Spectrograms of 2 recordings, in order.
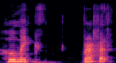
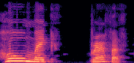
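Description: First: Said in the usual way. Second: Called out loud and high to the class; loud model question. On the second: Shown as a demonstration. Teacher calls the model question out loud to her pupils. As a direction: ask it big and clear so the class hears. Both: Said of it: "Bây giờ mình hỏi nhé".

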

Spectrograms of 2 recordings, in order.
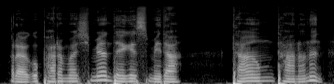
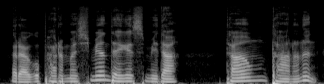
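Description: Both takes have the same delivery.

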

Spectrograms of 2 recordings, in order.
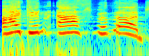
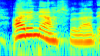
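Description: First: High, loud, indignant cry; mad protest. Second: Said in the usual way. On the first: Retold or imitated. Angry at God over unasked healing, loud and high. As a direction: throw it up at God, high and hot. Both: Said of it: "And I was so mad".

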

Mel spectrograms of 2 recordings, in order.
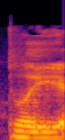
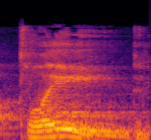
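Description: First: "played" split into play-ed; wrong -ed ending. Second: "played" as one syllable, PLAYD; smooth one-beat "played"; correct soft -ed. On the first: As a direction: mispronounce "played" with an extra "ed" syllable. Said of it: "a gente não fala". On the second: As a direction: end "played" on a soft d, no extra vowel. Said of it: "a gente fala". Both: Shown as a demonstration.

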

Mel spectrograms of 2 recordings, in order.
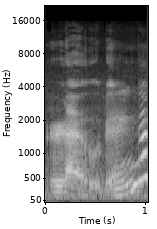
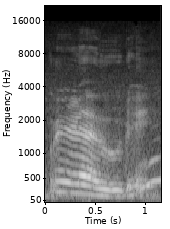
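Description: First: Low start on LOADING, swooping up at the end; LOADING said low with a rising finish; singsong loading. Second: Higher LOADING with an upturned end; LOADING pitched up, rising at the finish; singsong loading. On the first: Gamer fills a loading screen, playful low rising singsong. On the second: Gamer repeats the loading screen word, playful high rising singsong. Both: Pretend.

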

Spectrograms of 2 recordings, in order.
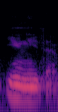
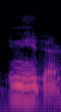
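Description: First: Soft, low, nearly whispered echo; hushed repeat. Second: Almost whispered, very soft; hushed plea. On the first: Pastor repeating his plea to the church, barely above a whisper. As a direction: let it fall to a hush. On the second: Pastor pleading softly to the congregation, hushed. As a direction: lean in and hush it to the crowd. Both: Real, not acted.

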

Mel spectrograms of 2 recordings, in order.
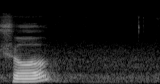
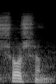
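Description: First: শ্মশান drawn out slowly, sho ... shan; syllable by syllable. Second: Said in the usual way. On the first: Shown as a demonstration. Teacher spelling out for students, শ্মশান in slow separated syllables. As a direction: stretch the first syllable of শ্মশান, then pause. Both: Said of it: "একটু লক্ষ্য করো".

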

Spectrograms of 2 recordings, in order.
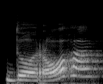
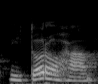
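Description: First: Дорога as доРОга; дорога with middle-syllable stress; stress shift. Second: Дорога as дороГА; дорога with final-syllable stress; stress shift. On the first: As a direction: stretch and raise РО in дорога. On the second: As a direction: lean on ГА in дорога. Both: Shown as a demonstration. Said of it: "зміна наголосу змінює значення слова".

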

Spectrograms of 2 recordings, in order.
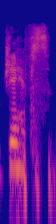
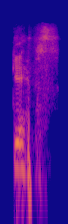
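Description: First: "gifs" said like "jifs"; "gifs" with a soft g, as in gin. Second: "gifs" with a hard g. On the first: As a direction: start "gifs" with a j sound. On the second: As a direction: say "gifs" with the g of gift. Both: Shown as a demonstration. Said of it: "however you pronounce them".

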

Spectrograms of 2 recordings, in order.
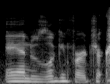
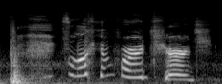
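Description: First: Said in the usual way. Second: Very high, slow, loud squeal of disbelief; amazed delight. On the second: Real, not acted. Man telling viewers of the stranger's church search, amazed. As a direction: repeat it through giddy laughter, stretched out. Repeats punchline, amazed and laughing.

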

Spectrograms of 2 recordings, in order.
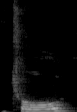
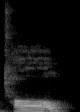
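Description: First: TALL in British RP, close rounded 'aw' like 'tawl'; RP accent. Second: TALL in General American, opener, looser 'aw'; General American accent. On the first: Coach contrasting thought vowels, RP accent on TALL. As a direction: say TALL the RP way, lips tightly rounded. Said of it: "in the R P". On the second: Coach contrasting thought vowels, General American accent on TALL. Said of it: "versus the Gen M". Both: Shown as a demonstration.

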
